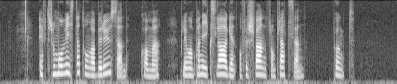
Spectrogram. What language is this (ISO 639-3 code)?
swe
